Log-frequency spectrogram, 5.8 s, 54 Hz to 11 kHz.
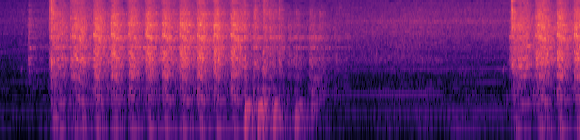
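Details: Acura GSR sleeved B18 engine with new filters, on a jump box and given some gas: the starter spins the engine at a steady, quick chug for a few seconds without catching, pauses, then cranks again; cranks but won't start.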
